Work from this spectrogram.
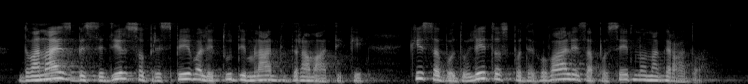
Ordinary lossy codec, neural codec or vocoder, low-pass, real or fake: none; none; 7.2 kHz; real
